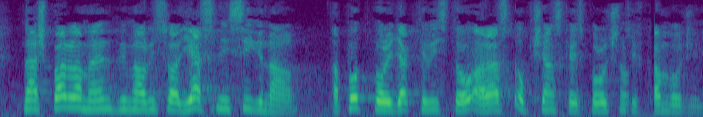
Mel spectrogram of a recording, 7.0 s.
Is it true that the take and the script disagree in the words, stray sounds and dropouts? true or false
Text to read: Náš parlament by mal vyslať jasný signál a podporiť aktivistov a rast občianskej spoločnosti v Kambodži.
true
